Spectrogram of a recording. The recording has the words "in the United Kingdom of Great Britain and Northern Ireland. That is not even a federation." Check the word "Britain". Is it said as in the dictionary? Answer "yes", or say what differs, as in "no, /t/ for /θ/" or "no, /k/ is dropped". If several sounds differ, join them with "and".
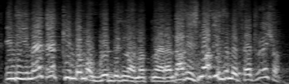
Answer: no, /ɹ/ is dropped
